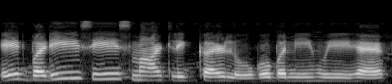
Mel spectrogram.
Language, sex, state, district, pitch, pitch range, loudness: Hindi, female, Jharkhand, Ranchi, 180 Hz, 165-215 Hz, -15 LUFS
